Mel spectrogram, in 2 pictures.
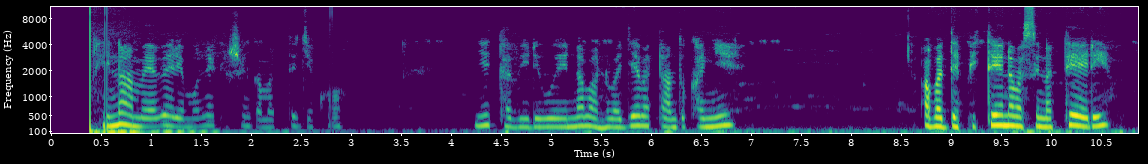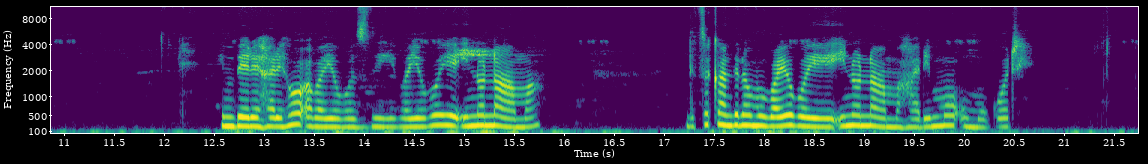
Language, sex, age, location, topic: Kinyarwanda, female, 18-24, Huye, government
